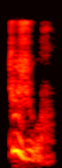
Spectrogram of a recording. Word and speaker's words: toujours: écris le mot toujours le son j s'écrit avec un j et on n'oublie pas la lettre s à la fin qui est muette c'est la fleur qui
